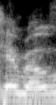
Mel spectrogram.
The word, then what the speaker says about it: ptero: Tara, what's the Tero, next? Ptero. Wait a minute, you say P as in Patty? Yeah, it's a silent P.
